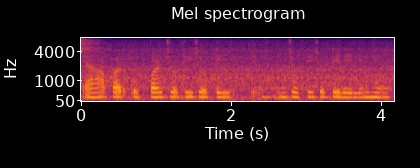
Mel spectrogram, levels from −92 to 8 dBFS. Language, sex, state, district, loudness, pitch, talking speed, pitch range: Hindi, female, Uttar Pradesh, Lucknow, -19 LUFS, 220 Hz, 130 wpm, 215-225 Hz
